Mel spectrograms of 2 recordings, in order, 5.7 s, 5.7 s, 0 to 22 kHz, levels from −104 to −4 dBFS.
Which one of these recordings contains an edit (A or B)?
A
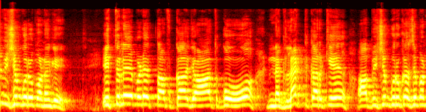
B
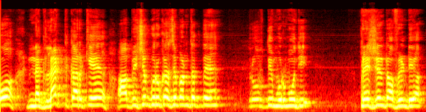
B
